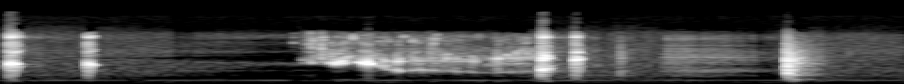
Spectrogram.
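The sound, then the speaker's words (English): A couple of sharp glassy clinks, then liquid trickles and splashes into a glass for about a second as a bartender pours another drink, followed by more clinks and a thud. Fairly quiet, with no talking. “pour another.”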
